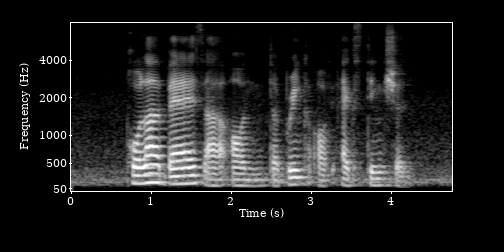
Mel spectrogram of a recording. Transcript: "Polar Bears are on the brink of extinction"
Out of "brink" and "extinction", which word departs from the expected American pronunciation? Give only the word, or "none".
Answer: none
